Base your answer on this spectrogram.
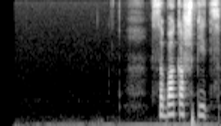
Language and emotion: Russian, neutral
